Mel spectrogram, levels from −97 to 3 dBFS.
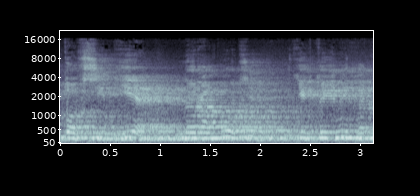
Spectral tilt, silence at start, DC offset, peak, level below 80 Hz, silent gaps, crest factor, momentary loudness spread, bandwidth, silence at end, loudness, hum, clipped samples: -5 dB/octave; 0 s; under 0.1%; -4 dBFS; -42 dBFS; none; 12 dB; 4 LU; 15 kHz; 0 s; -16 LUFS; none; under 0.1%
